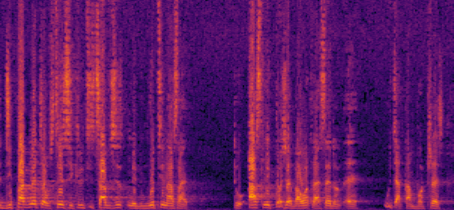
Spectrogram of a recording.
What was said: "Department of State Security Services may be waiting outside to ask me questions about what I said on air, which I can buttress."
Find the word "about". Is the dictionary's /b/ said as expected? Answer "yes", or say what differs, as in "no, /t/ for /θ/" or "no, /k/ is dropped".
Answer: no, /b/ is dropped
